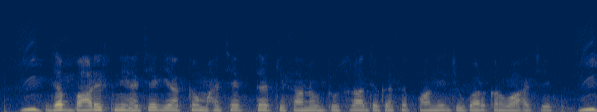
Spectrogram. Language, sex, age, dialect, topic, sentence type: Magahi, male, 18-24, Northeastern/Surjapuri, agriculture, statement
